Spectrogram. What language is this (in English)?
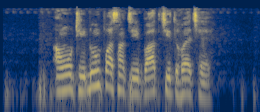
Od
